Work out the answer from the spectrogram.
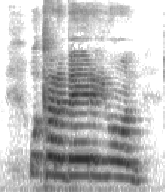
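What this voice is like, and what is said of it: Bad put-on Australian accent. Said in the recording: “That was a bad Australian accent”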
